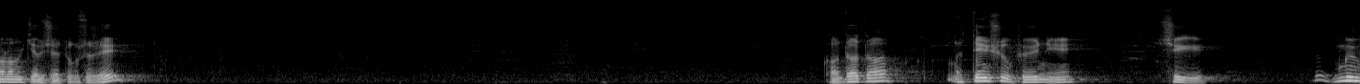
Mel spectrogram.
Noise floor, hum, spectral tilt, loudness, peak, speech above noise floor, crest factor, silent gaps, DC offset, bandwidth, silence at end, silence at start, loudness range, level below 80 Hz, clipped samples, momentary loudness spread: -64 dBFS; none; -7.5 dB/octave; -25 LUFS; -6 dBFS; 40 dB; 22 dB; none; under 0.1%; 14.5 kHz; 0 s; 0 s; 7 LU; -70 dBFS; under 0.1%; 21 LU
